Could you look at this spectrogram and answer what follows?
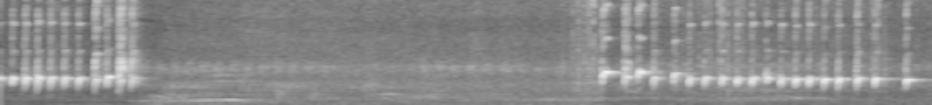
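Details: Green starling chirping: a quick run of sharp, high chirps opens, then a pause, then a longer rapid series of evenly spaced bright chirps, with a faint low rumble underneath.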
